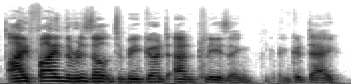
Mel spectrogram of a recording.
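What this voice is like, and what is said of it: Bad put-on accent. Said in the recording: “that was the worst accent I've ever done”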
